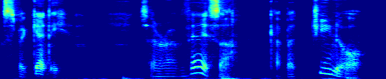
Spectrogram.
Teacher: it's the second last syllable which always carries the stress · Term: fixed stress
